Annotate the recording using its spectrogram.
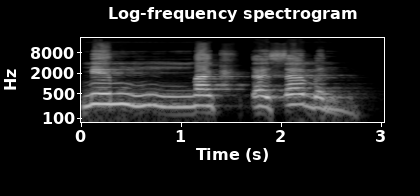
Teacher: Maknanya lantunan qalqalahnya ada tapi tidak begitu kuat. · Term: qalqalah sugra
